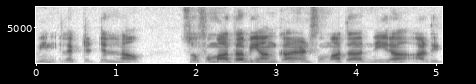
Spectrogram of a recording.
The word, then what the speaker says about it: fumata bianca: Fumta bianca, the pronunciation could be Fumata bianca, signals that the College of Cardinals has reached 2/3 majority, the vote that is required for the selection.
